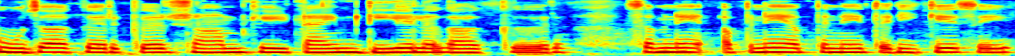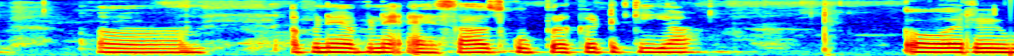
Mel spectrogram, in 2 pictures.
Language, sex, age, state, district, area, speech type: Hindi, female, 18-30, Madhya Pradesh, Ujjain, urban, spontaneous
